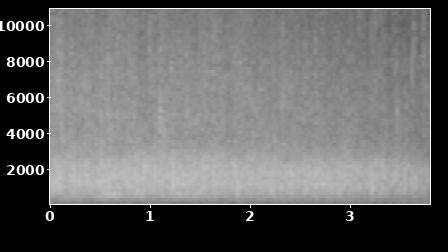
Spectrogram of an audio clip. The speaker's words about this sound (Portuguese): Pode dar salva de palmas ao Senhor.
